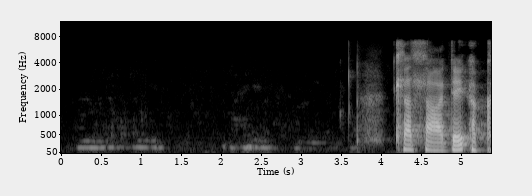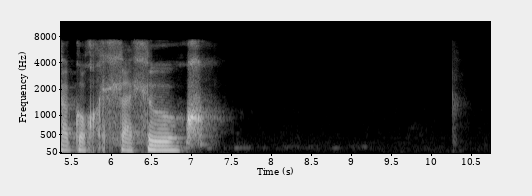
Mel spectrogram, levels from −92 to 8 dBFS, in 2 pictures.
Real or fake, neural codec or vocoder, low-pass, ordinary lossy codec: fake; codec, 16 kHz, 6 kbps, DAC; 7.2 kHz; AAC, 64 kbps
